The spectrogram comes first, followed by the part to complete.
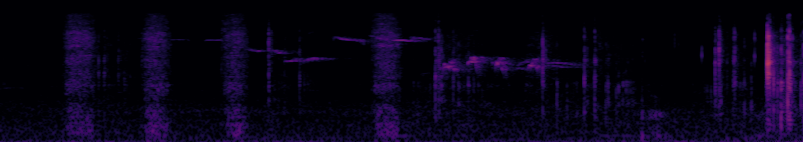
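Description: A few short, faint hisses from an aerosol spray-paint can being tapped in quick, irregular puffs, with birds chirping thinly in the background.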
